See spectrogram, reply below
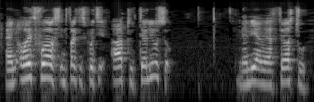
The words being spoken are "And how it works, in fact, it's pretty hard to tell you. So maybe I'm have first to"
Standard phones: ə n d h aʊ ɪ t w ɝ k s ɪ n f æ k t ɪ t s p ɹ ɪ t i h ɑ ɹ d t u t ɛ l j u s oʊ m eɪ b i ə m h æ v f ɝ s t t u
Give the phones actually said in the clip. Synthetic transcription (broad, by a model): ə n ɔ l ɪ t w ɝ k s ɪ n f æ k t ɪ t s p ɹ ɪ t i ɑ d t u t ɛ l j u s oʊ m eɪ b i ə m f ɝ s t t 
